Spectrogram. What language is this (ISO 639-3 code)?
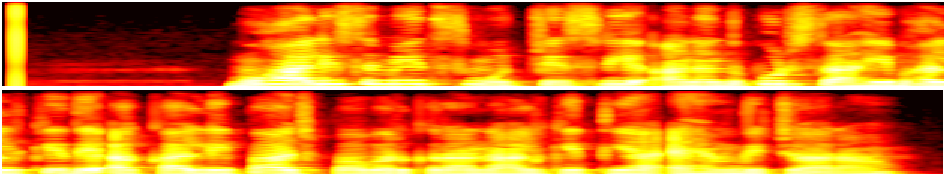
pan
